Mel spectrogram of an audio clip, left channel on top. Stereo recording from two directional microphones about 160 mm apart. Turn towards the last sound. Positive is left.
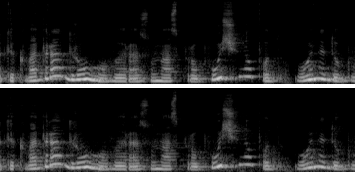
turn(degrees=30)  # may be behind; listen again after turning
